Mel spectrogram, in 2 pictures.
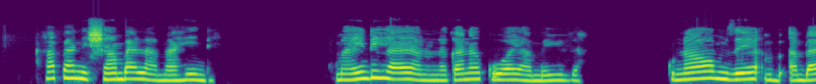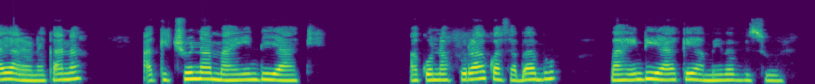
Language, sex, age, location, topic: Swahili, female, 50+, Nakuru, agriculture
